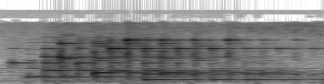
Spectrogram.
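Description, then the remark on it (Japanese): A wake-up alarm melody plays on a smart home device, not yet stopped with its physical button: a bright, steady electronic chime with sustained tonal notes and a light rhythmic tick beneath, fairly loud and without any talking. “これ今、目覚まし止めてないんで、うんうん、えっと、物理ボタンがあって、それを押すとね、あの、目覚まし時計と同じで、目覚まし起きたよっていう意味になるので、あの、起きるまで、でも起こしてくれるみたいですけどね。”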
